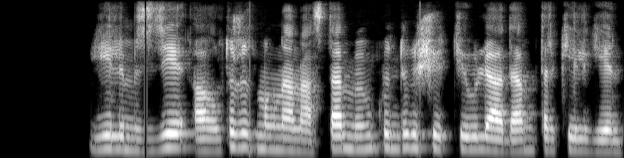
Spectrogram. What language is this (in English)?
Kazakh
